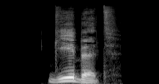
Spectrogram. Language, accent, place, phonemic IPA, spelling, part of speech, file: German, Germany, Berlin, /ˈɡeːbət/, gebet, verb, De-gebet.ogg
- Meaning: second-person plural subjunctive I of geben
